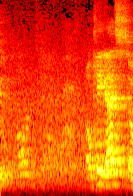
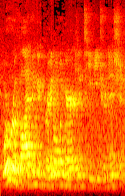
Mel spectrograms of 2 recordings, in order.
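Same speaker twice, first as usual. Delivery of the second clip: ordinary talk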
